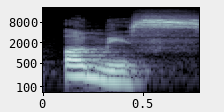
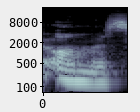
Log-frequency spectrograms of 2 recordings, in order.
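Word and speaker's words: Omiš: along the coast to Omis. Now, I know the S isn't pronounced like that, but that's how I'm pronouncing it.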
